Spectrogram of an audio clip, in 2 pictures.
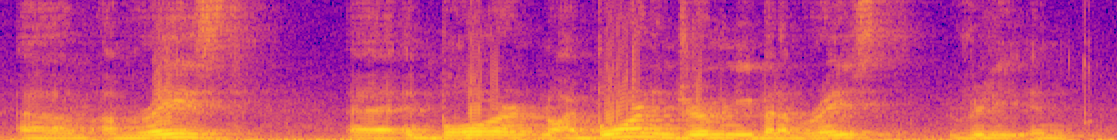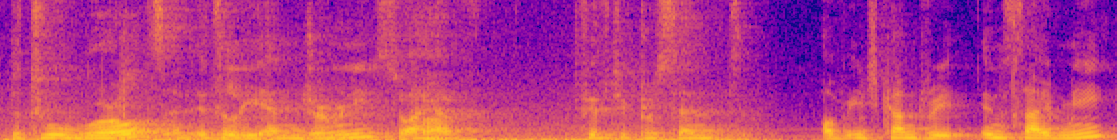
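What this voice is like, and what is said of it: German accent in English. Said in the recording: “as you can hear, I have maybe a German accent”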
